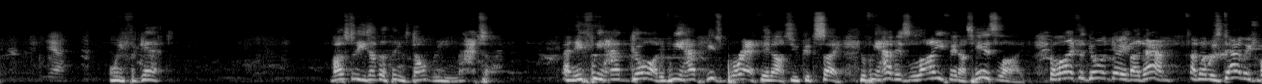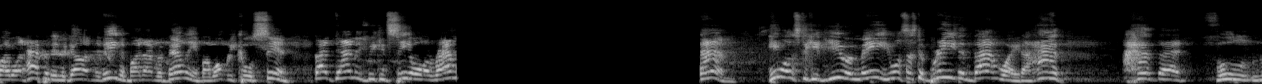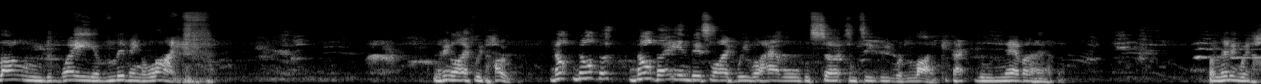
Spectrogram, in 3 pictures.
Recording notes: The annual outdoor service at Wellington Country Park was a delightfully hot day.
